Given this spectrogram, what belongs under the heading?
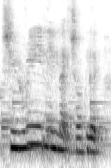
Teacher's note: The word really is stressed to show how she loved the chocolate. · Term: sentence stress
